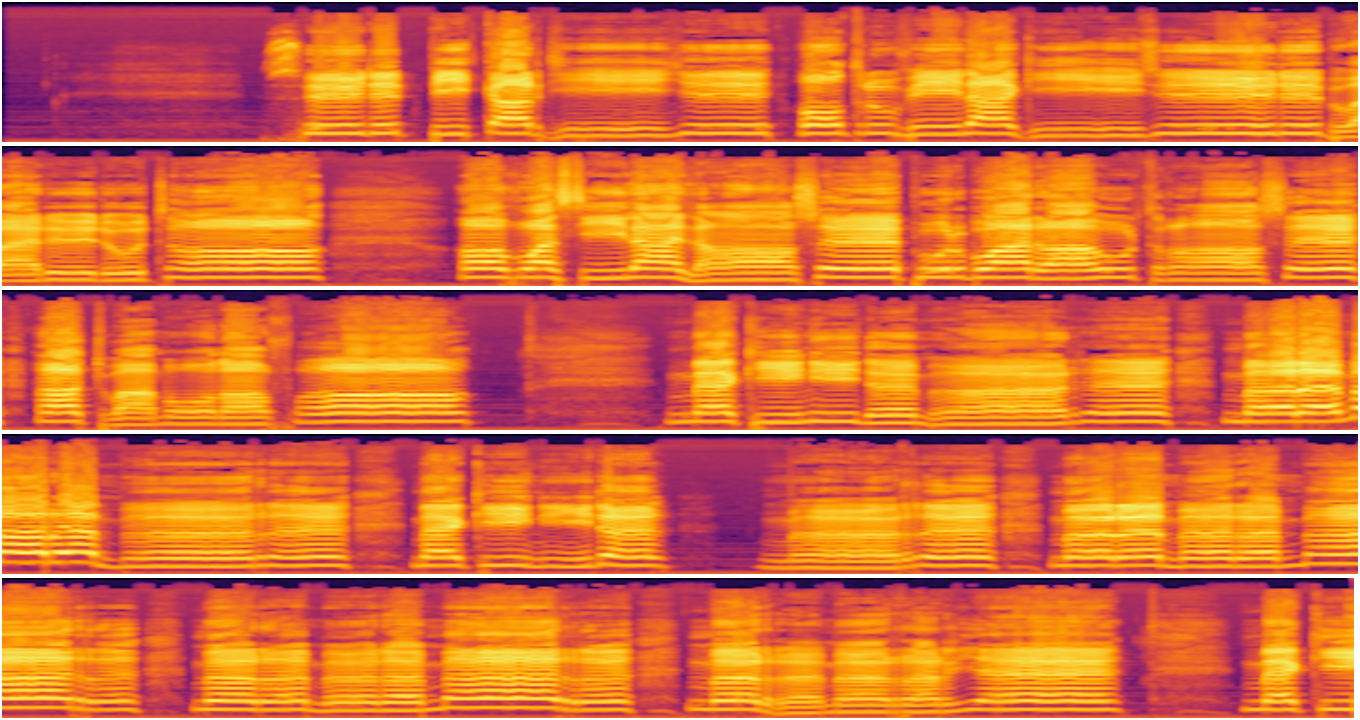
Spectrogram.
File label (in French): Ceux De Picardie Bas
